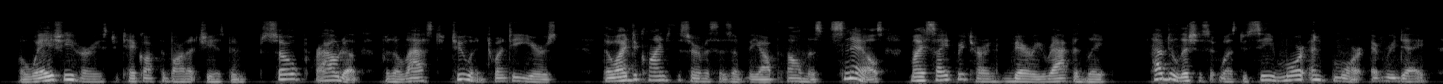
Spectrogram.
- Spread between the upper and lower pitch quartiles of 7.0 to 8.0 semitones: Yes, wide, 7.4 semitones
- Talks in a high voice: No, medium, 140 Hz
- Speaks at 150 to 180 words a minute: No, average, 190 wpm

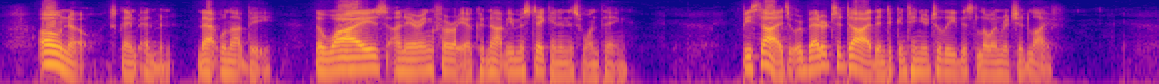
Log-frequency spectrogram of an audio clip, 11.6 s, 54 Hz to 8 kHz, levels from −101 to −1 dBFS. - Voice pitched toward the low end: Yes, low, 120 Hz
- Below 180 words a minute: No, average, 185 wpm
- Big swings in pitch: No, average, 3.9 semitones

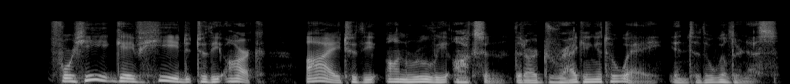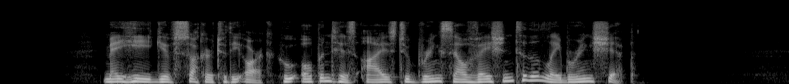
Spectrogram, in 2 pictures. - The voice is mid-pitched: No, low, 120 Hz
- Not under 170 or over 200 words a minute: No, average, 145 wpm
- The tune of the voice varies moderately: Yes, average, 4.1 semitones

